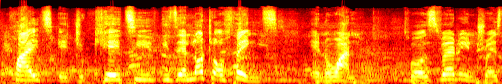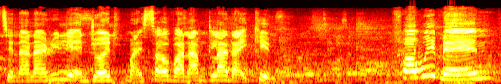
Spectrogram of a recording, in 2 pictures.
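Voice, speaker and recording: A woman giving an unscripted audience reaction interview. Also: medium pitch. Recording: music and crowd behind voice.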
